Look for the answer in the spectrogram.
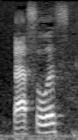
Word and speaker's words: Basilisk: I think a lot of the stuff in Team 7 with Basilisk, mm-hmm. did I say it right? – Yes. Yeah, you did. Good job.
